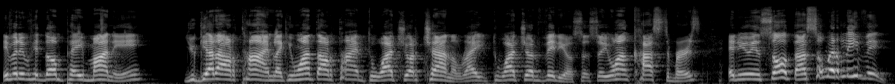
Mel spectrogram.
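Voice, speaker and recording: A man's voice: sits high, animated, fairly quick, sharp tone. A YouTuber man ranting in sarcastic, indignant commentary, often repeating words as he gets worked up.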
